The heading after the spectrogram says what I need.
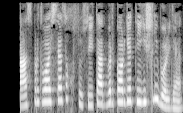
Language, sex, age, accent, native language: Uzbek, female, 18-24, Sirdaryo, Uzbek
